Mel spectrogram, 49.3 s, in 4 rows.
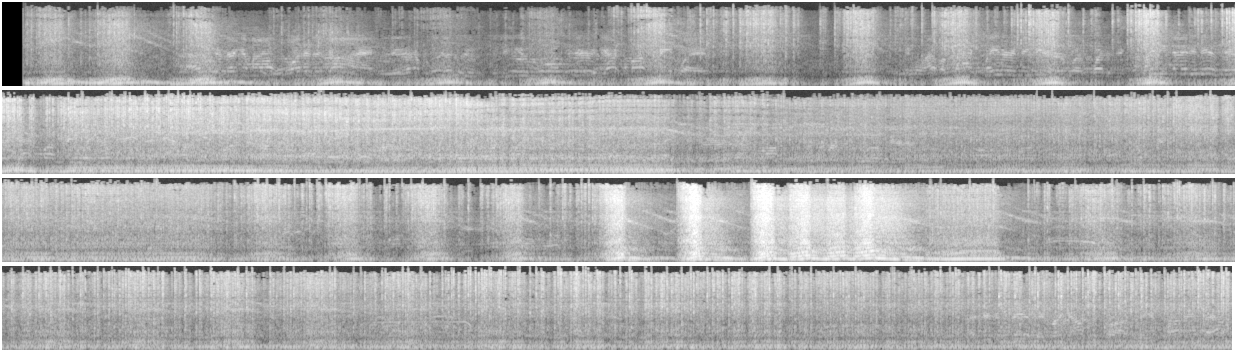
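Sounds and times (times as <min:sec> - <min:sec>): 
monster truck starting up, idling, revving and driving away: 0:00.2 - 0:49.2
crowd cheering: 0:13.3 - 0:23.1, 0:34.9 - 0:36.6.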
